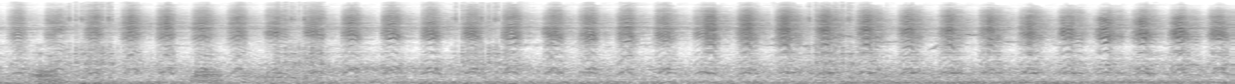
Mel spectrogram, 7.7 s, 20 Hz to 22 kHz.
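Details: Pileated Woodpecker chicks being fed in a yard on 4/21/24 beg with a steady run of harsh, hissing, high, buzzy rasps, about two each second, over a faint murmur of human voices.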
